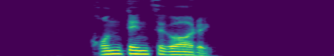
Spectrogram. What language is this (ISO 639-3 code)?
jpn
